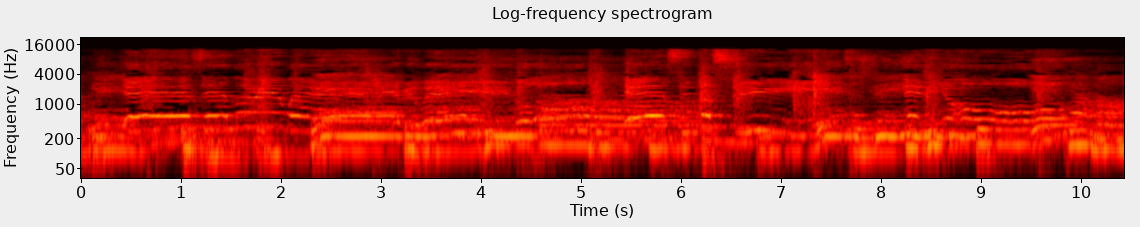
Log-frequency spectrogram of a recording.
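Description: A male song leader and a congregation singing a gospel song together, voices holding long notes.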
